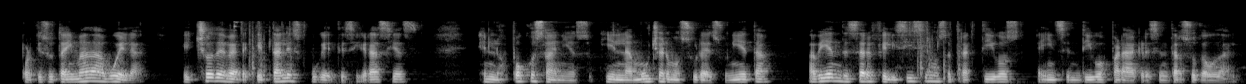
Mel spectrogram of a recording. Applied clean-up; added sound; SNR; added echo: neural mask model RNNoise.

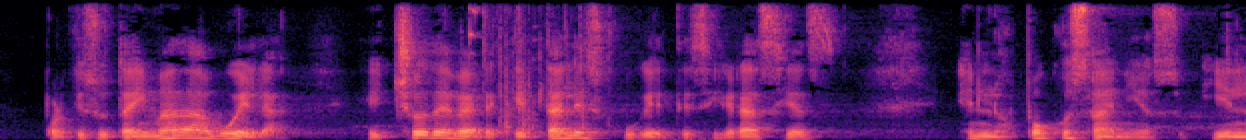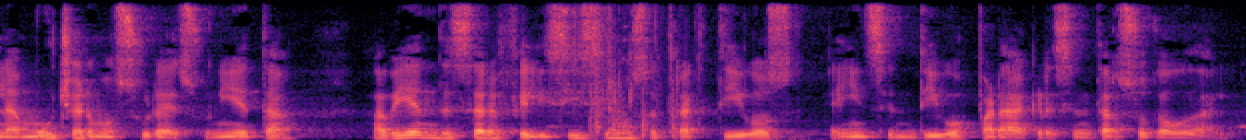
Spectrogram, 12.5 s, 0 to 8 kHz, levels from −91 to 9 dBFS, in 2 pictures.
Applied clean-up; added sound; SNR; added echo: none; Shatter; 16 dB; none.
